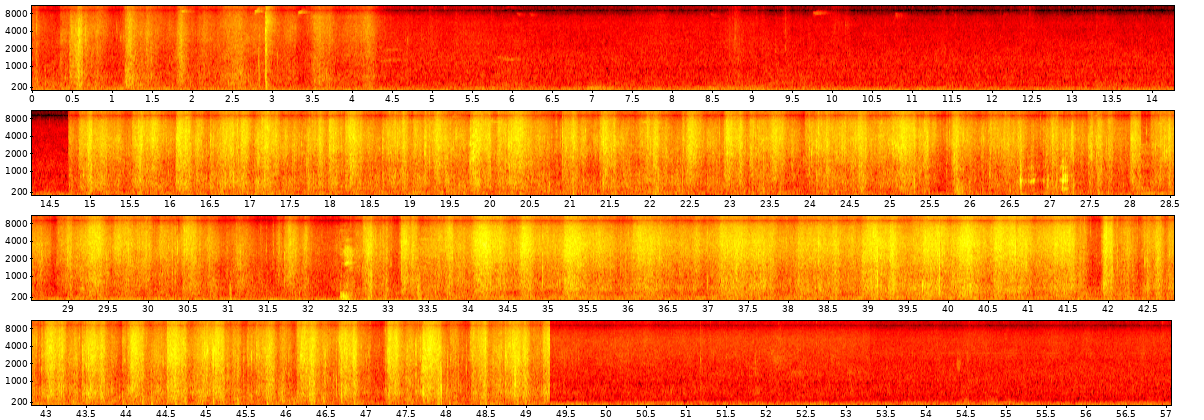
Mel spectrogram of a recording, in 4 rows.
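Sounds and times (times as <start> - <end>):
footsteps crunching dry leaves: 0.0 - 4.5, 14.8 - 49.4.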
